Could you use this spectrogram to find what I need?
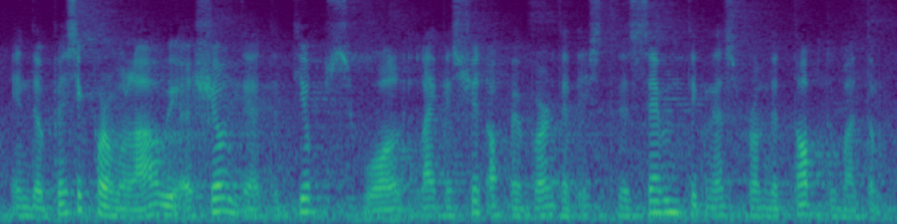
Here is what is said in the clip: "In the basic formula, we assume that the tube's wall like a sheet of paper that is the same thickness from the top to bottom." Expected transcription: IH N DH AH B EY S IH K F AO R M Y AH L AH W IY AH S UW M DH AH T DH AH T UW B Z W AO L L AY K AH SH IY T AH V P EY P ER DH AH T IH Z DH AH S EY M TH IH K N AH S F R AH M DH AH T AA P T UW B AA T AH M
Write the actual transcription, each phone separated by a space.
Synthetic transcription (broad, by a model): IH N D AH B EY S IH K F AO R M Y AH L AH W IY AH SH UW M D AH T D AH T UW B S W AO L L AY K AH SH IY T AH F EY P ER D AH T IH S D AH S EY M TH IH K N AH S F R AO M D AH T AA P T UW B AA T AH M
